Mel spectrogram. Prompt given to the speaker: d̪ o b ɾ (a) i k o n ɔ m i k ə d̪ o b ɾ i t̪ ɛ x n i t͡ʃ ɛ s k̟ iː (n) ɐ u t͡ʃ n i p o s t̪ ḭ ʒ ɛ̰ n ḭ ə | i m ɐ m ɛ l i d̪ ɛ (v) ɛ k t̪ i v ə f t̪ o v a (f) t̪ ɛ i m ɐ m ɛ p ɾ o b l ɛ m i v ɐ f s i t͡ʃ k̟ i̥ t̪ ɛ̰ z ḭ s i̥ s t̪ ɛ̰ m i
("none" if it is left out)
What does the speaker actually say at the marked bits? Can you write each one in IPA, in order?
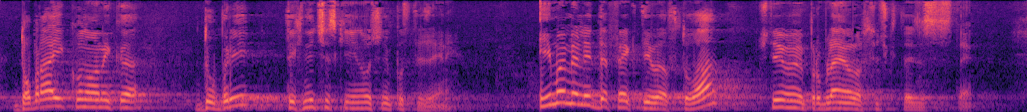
a, n, f, ʃ

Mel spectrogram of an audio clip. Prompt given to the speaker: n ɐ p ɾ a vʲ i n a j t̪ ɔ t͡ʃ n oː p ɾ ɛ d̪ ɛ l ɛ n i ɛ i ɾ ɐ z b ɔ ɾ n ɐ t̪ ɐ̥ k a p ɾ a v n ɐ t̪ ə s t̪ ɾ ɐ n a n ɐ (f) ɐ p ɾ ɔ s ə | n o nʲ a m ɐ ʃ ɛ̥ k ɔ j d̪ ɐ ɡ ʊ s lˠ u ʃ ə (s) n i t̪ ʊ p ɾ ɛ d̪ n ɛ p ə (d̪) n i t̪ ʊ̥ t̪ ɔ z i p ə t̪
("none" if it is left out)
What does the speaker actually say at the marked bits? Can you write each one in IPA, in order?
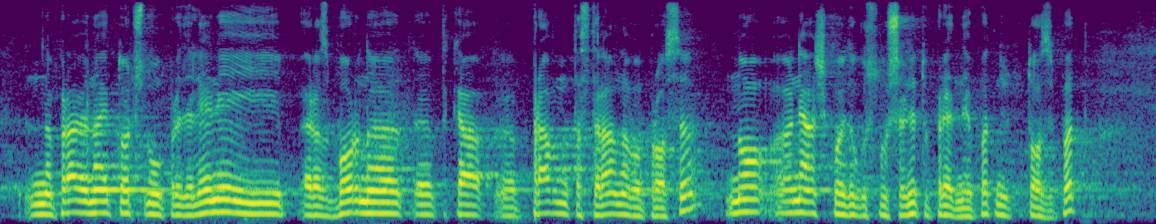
v, none, t̪

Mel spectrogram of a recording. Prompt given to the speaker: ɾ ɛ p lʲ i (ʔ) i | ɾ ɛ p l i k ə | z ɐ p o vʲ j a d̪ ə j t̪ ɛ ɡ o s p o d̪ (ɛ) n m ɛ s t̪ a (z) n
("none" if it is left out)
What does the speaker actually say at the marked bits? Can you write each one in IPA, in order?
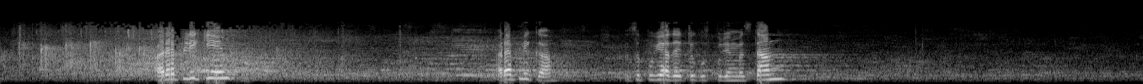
k, i, none

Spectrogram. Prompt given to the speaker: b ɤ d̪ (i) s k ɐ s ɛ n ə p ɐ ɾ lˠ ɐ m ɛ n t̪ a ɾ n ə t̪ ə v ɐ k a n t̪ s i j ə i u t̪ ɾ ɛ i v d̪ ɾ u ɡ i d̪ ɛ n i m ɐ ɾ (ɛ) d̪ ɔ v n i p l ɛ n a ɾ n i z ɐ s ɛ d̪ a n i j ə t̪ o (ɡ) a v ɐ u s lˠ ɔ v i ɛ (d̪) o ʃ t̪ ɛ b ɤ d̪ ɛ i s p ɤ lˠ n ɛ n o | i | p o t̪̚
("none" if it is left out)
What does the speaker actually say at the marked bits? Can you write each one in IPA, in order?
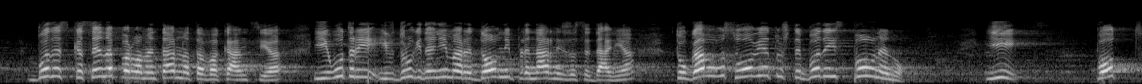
ɛ, ɛ, ɡ, t̪

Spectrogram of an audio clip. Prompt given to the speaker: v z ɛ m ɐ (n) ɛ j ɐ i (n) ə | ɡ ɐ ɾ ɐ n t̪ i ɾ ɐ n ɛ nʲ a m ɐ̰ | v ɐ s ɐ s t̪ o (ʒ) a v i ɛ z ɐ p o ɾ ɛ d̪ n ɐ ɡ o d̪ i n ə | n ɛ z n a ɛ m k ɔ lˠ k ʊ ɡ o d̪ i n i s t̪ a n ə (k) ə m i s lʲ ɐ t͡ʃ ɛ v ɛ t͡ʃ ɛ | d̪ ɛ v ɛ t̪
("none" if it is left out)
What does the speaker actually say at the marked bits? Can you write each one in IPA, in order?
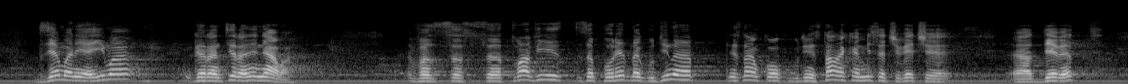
n, m, v, x

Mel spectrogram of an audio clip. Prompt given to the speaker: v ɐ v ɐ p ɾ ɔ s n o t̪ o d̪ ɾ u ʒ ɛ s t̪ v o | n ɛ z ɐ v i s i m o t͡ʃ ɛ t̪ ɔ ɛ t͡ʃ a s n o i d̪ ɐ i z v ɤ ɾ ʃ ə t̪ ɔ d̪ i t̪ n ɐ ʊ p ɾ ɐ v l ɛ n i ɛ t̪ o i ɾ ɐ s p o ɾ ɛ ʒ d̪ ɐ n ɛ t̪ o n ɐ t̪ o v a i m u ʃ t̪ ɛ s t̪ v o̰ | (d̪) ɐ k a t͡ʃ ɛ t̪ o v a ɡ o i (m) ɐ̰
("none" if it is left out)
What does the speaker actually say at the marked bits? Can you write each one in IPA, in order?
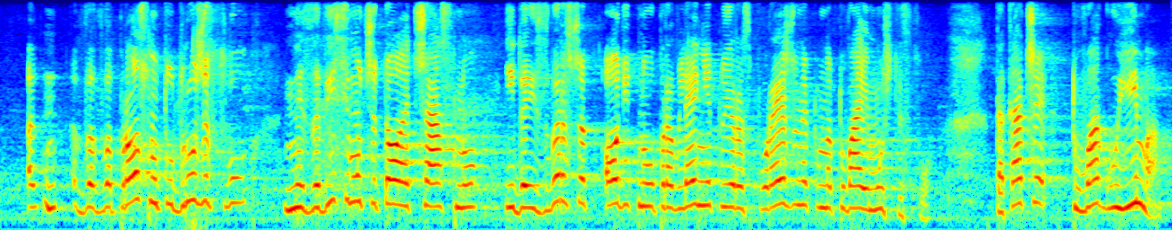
t̪, m

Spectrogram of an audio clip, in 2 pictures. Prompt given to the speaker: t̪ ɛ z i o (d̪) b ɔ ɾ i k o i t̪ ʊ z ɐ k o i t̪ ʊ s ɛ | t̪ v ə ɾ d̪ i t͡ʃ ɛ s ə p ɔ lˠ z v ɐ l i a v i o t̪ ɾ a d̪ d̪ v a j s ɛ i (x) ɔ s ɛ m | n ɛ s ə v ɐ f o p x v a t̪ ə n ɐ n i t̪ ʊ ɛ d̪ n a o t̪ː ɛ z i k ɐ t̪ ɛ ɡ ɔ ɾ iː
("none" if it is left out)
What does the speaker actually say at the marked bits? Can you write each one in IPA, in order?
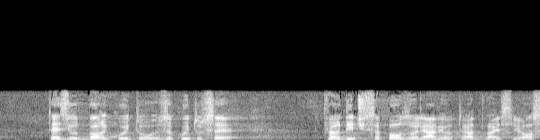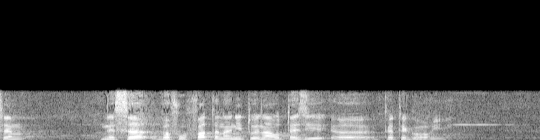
d̪, none

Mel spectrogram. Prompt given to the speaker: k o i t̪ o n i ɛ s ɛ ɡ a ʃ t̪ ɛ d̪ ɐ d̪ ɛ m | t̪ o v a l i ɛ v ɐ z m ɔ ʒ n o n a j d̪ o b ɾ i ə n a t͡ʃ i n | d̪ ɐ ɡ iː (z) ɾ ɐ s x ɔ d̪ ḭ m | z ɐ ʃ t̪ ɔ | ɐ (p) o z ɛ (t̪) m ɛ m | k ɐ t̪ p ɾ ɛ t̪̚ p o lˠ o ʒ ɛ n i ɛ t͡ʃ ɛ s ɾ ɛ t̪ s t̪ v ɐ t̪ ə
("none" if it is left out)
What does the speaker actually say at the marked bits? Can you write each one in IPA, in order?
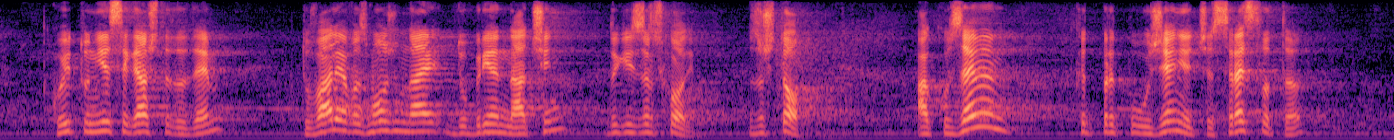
z, k, none

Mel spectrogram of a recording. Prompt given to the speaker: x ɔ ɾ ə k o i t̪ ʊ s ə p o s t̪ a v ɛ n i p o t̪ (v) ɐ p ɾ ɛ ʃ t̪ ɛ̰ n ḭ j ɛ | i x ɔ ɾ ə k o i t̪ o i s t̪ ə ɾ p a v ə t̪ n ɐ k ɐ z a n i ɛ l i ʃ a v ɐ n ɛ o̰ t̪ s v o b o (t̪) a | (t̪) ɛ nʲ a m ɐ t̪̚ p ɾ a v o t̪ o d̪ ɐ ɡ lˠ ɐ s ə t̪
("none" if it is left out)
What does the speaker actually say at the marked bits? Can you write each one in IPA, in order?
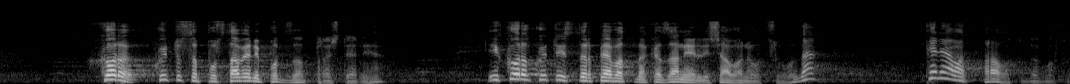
z, d̪, t̪

